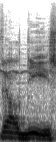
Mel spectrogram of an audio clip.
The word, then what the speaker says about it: Valdez: It's spelt Valdez but pronounced Valdez to avoid association with the tragedy.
